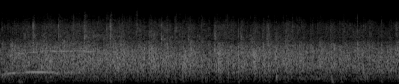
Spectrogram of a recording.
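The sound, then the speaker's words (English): A church audience gives a big hand of applause to welcome guests who are joining remotely. Dense, even clapping continues at a steady level from start to end. “And so, ladies and gentlemen, would you give them a big hand and welcome them here?”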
